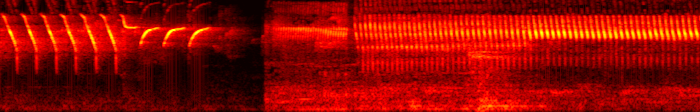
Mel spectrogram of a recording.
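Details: Canary male's song for teaching chicks to sing and preparing hens for breeding: descending whistled notes and curled upslurs, a short gap, then a sustained dense high trill that grows louder.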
